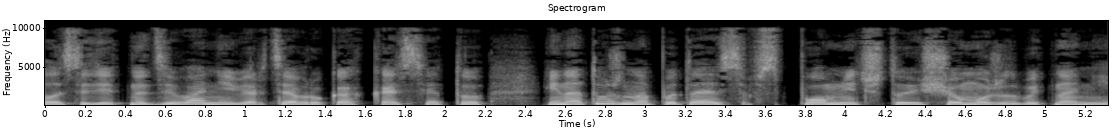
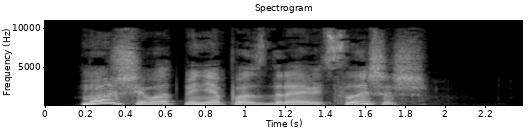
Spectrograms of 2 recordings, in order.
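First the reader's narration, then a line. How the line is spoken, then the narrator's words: Laughing while running. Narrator (Russian): Продолжая на бегу заливаться хохотом, Фрэнк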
